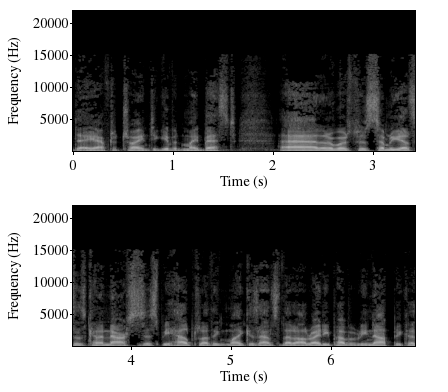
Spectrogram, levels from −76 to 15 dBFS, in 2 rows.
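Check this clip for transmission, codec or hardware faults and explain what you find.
No faults detected here.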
